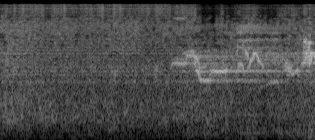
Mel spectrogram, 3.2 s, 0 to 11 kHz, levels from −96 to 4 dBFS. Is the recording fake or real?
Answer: fake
